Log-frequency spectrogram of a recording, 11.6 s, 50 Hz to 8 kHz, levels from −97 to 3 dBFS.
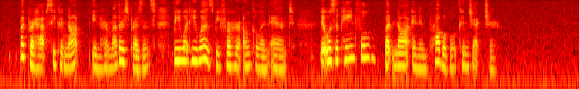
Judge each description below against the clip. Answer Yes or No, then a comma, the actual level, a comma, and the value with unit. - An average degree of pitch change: No, wide, 6.7 semitones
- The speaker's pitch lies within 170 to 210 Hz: Yes, high, 190 Hz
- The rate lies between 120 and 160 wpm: Yes, average, 140 wpm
